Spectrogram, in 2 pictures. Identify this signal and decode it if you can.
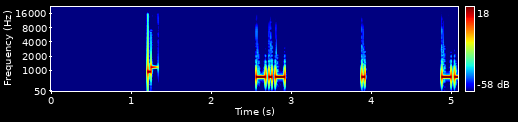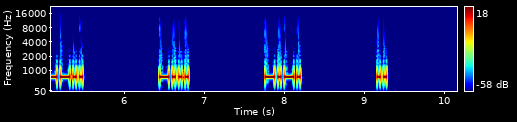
Morse code, heard as a keyed tone, about 31 wpm, spaced as for 8 wpm, 700 Hz. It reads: KE8BCI
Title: USA Call Signs - 6 Characters - 8x Character Spacing - 30wpm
